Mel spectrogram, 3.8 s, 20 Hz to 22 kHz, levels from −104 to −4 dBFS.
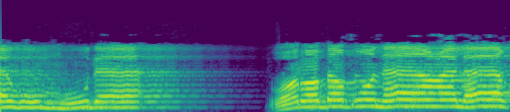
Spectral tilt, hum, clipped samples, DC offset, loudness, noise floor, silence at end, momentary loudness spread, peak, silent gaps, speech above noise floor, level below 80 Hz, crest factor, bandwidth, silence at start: -7 dB/octave; none; under 0.1%; under 0.1%; -14 LUFS; -60 dBFS; 0 s; 9 LU; 0 dBFS; none; 45 dB; -62 dBFS; 14 dB; 6.4 kHz; 0 s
